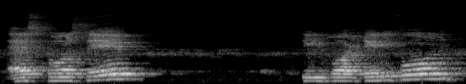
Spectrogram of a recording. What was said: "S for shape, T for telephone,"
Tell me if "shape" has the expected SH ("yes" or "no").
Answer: no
